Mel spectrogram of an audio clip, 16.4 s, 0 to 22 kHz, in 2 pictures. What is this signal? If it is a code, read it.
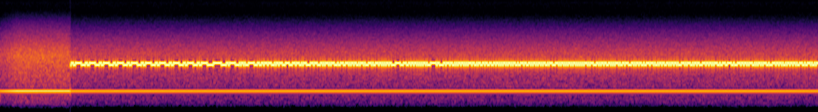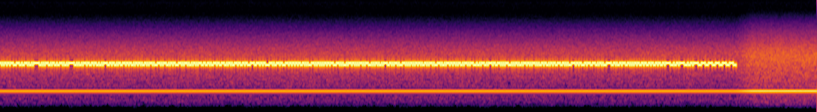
NAVTEX (SITOR-B), 100 baud, 170 Hz shift, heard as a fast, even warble, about 2100 Hz centre, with a steady whistle near 760 Hz. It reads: ZCZC XB93 FIRING EXERCISE 07 2200 UTC WITHIN 17 NM OF 63-51N 158-56E. NNNN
